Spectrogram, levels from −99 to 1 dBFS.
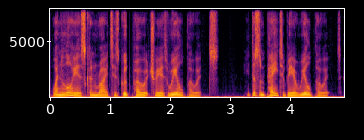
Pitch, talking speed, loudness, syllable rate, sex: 110 Hz, 220 wpm, -19 LUFS, 5.0 syllables/s, male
